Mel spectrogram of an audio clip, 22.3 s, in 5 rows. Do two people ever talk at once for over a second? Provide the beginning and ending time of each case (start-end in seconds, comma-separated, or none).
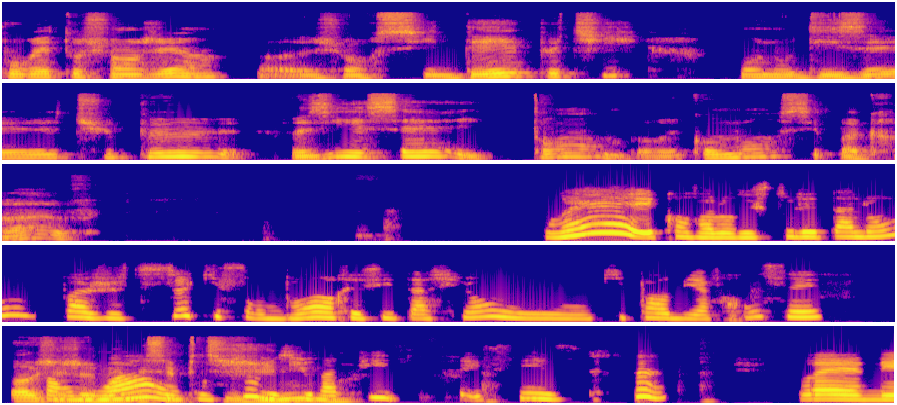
18.0-19.6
